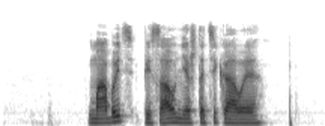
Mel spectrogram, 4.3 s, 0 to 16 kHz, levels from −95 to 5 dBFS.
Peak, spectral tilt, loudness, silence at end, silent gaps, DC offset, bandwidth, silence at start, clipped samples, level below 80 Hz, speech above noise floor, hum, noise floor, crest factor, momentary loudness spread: -2 dBFS; -6 dB/octave; -20 LUFS; 0.85 s; none; under 0.1%; 8 kHz; 1.2 s; under 0.1%; -60 dBFS; 59 dB; none; -79 dBFS; 20 dB; 11 LU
